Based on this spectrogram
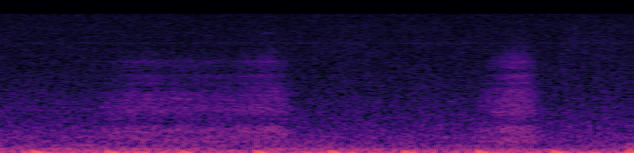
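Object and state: Nothing is struck.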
